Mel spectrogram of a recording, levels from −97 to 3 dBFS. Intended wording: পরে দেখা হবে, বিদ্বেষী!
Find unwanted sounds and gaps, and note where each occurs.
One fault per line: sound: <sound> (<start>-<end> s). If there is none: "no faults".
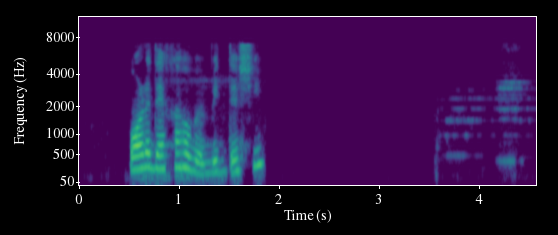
no faults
